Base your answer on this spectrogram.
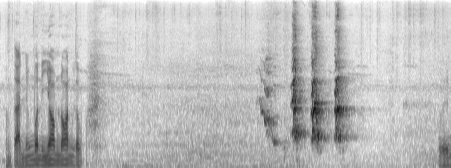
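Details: Grown Pit Bull pup, offspring of a brown mother dog, outdoors on a hot sunny day with a cool breeze off a pond; three short, sharp yelping barks in quick succession, with a man talking before and after.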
